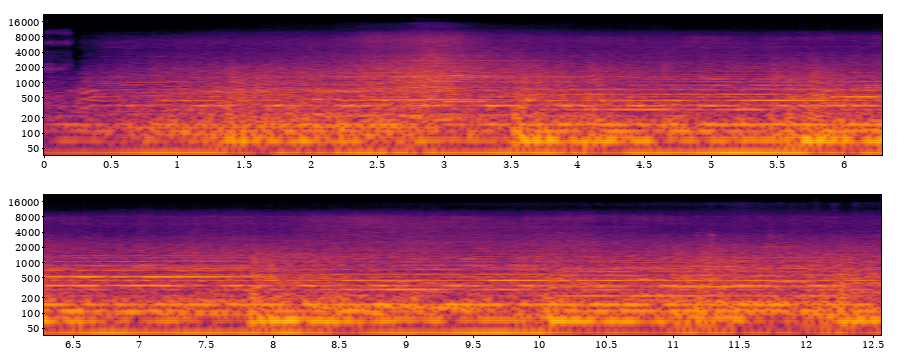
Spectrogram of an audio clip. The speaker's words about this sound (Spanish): Pero en medio de este gran campo, escuché la moto de nieve arrancar con un rugido.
